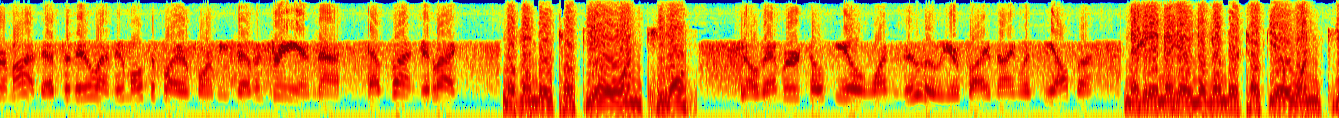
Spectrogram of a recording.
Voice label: USB, 28MHz; ARRL10M

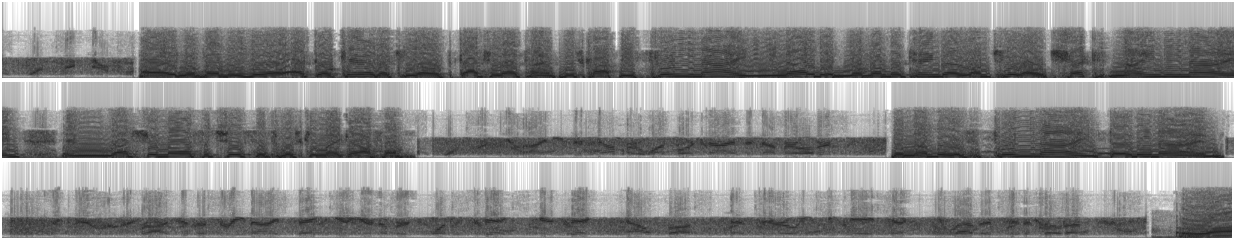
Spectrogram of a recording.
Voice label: USB, 21MHz

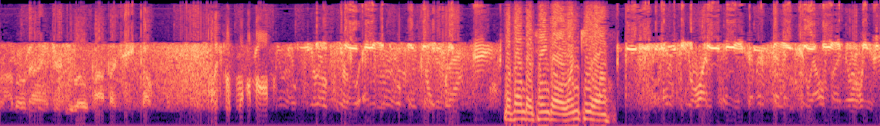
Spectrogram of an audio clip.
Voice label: USB, 14MHz

